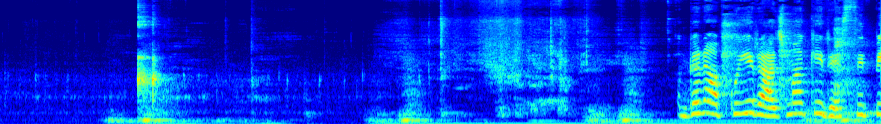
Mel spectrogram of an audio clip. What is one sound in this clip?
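Soup simmers and bubbles gently in a pot.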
